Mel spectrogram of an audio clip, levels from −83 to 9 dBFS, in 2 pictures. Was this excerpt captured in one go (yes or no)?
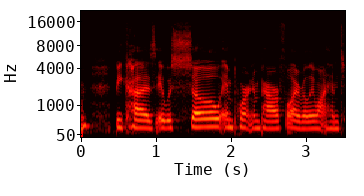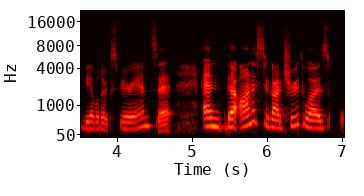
yes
